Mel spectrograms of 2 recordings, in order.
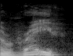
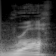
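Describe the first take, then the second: First: The vowel sounds like 'ay', rhyming with 'faith'. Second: The vowel sounds like 'ah', rhyming with 'cloth'. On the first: This is how it is actually pronounced. The speaker calls it right. "I didn't know you actually pronounced it that way" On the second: This is how the speaker always assumed it was said. The speaker calls it wrong. "I always thought it was a ro ro Roth?"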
